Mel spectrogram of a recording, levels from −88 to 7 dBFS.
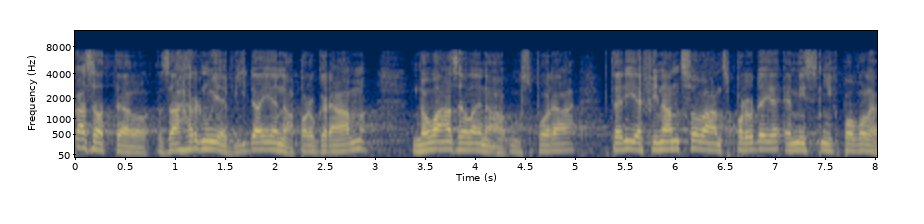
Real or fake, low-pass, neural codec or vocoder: fake; 7.2 kHz; codec, 16 kHz, 8 kbps, FreqCodec, larger model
